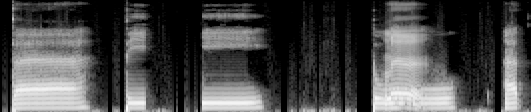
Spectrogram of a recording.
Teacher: ini ta tu at nah kelihatan enggak nempelnya di mana Nah ujung lidah disentuhkan bukan ke giginya tapi ke Pangkal gigi seri atas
